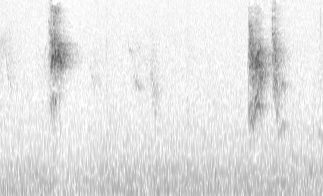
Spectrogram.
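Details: Eurasian tree sparrow, a wild bird found close to human homes in Japan, giving a loud harsh chirp, then after two seconds a quick doubled chirp, with faint softer notes between and low steady background noise.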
